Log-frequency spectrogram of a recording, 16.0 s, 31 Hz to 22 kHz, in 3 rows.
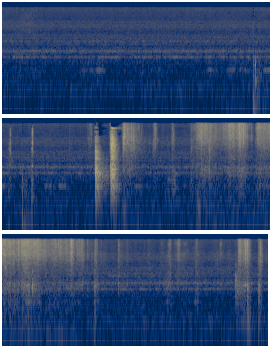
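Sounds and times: plastic packaging crackling: 7.7s - 13.2s.

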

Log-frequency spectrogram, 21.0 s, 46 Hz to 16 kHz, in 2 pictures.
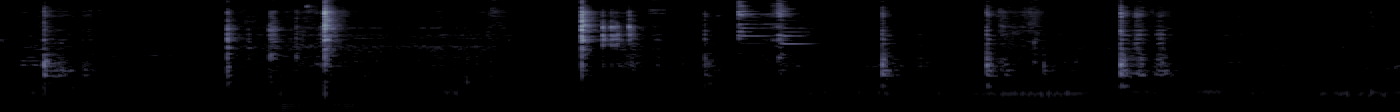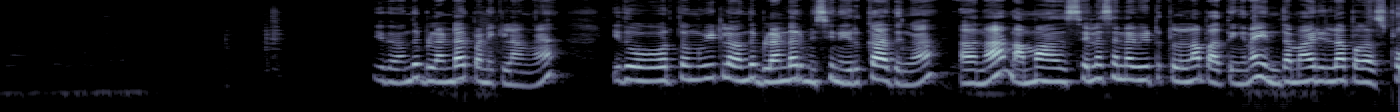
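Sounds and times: metallic ring: 5.5s - 6.3s.

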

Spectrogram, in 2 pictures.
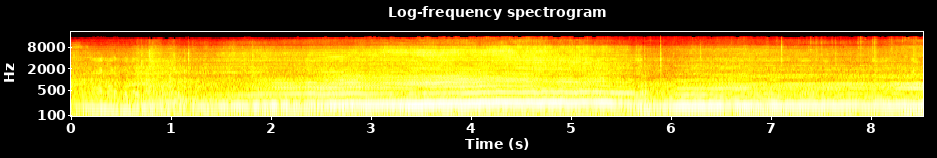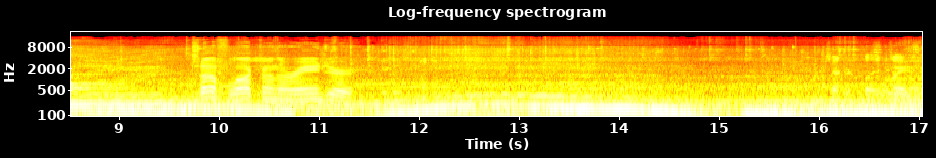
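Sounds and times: race truck engine passing by: 11.3s - 17.0s.

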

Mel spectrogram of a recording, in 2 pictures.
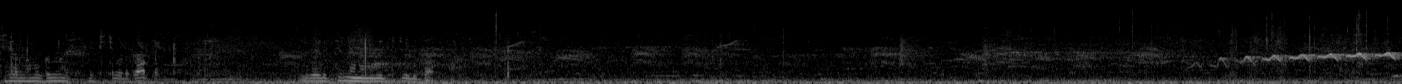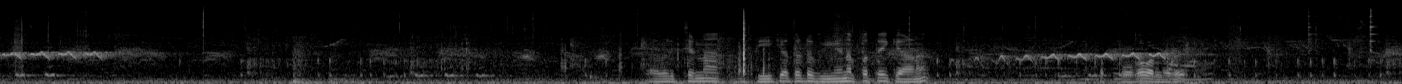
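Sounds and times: grill crackling: 0.0s - 28.0s
bird calling rising notes: 11.4s - 20.5s, 22.2s - 28.0s.

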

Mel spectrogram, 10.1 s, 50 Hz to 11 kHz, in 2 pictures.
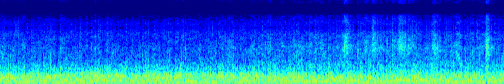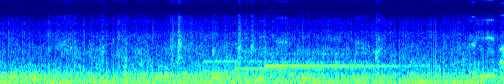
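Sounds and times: diesel bus engine droning: 0.0s - 10.0s
road noise: 0.0s - 10.0s.

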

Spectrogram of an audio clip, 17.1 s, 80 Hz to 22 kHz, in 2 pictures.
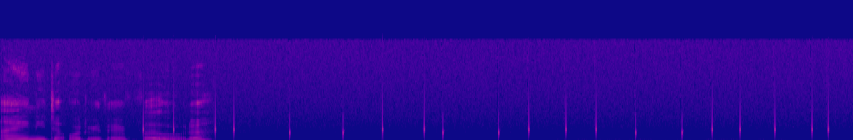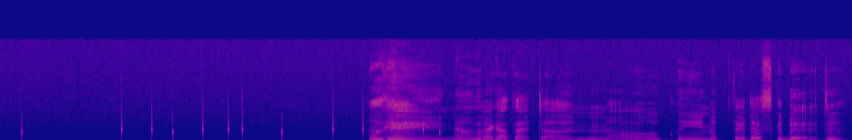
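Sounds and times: typing taps on a phone: 1.7s - 8.8s.

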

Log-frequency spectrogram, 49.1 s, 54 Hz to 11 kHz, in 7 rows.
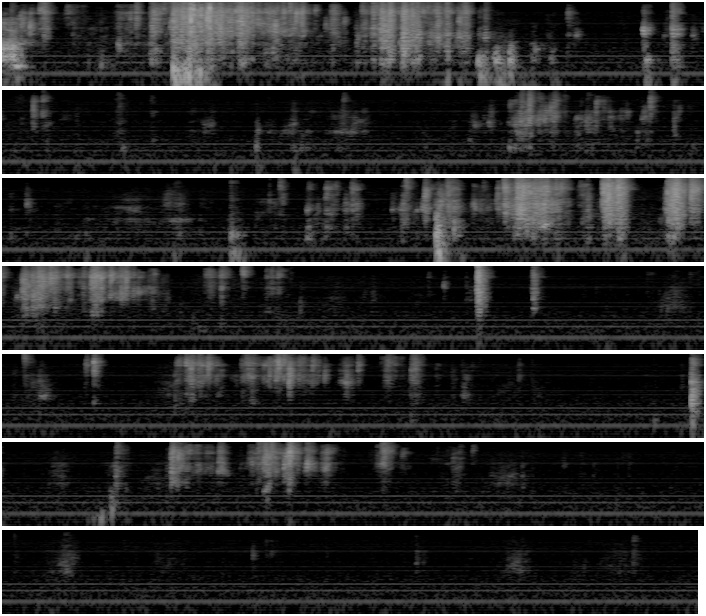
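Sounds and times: plastic piping bag crinkling: 0.0s - 5.8s, 11.7s - 14.4s, 16.7s - 24.0s, 27.6s - 32.8s, 36.2s - 39.9s.

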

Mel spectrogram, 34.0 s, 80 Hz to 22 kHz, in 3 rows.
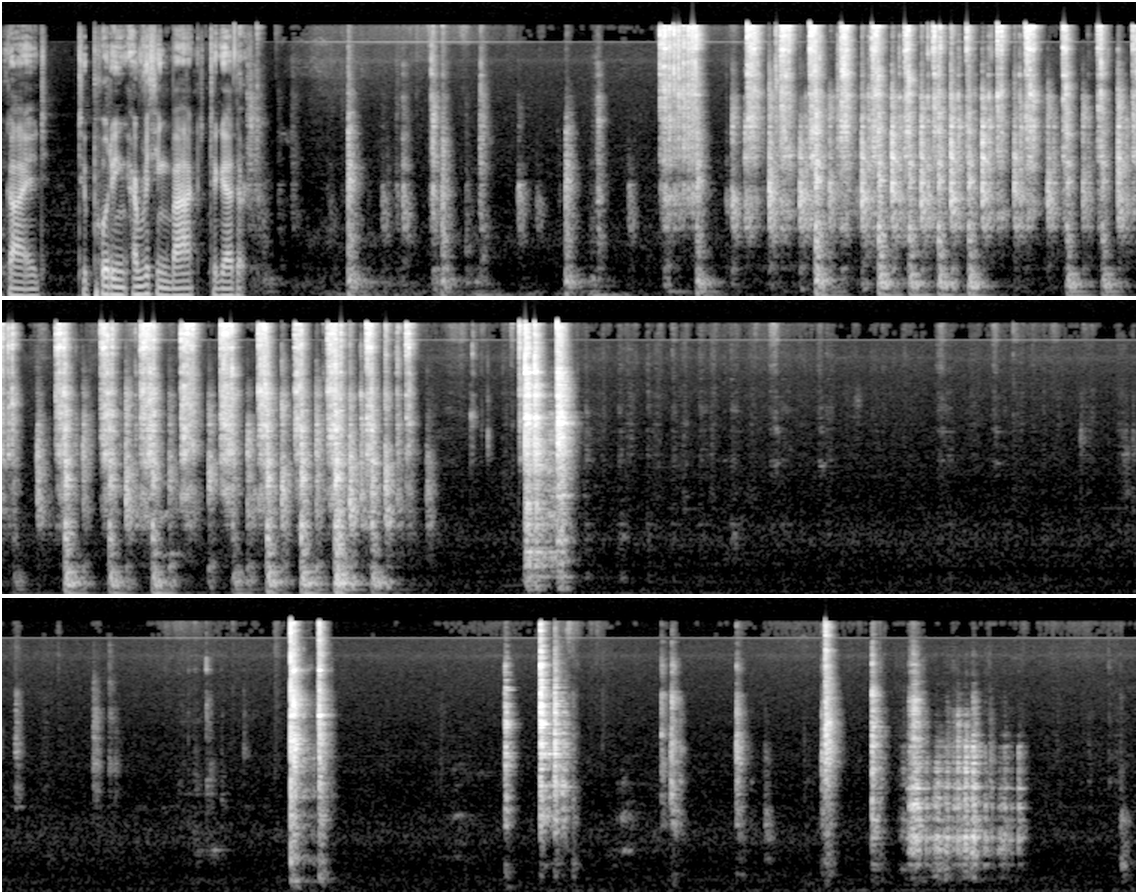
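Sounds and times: ratchet wrench clicking: 6.6s - 15.6s.

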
